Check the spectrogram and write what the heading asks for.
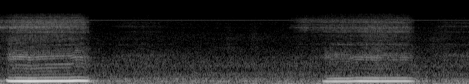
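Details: Woman who says she doesn't snore, caught snoring: two loud, low, rattling snores on in-breaths, each under a second, separated by quiet breathing.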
